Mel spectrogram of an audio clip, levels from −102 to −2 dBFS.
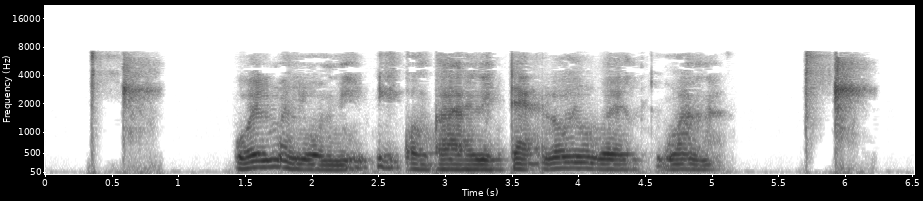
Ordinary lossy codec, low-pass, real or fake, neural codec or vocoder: MP3, 32 kbps; 7.2 kHz; fake; codec, 16 kHz, 2 kbps, FreqCodec, smaller model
